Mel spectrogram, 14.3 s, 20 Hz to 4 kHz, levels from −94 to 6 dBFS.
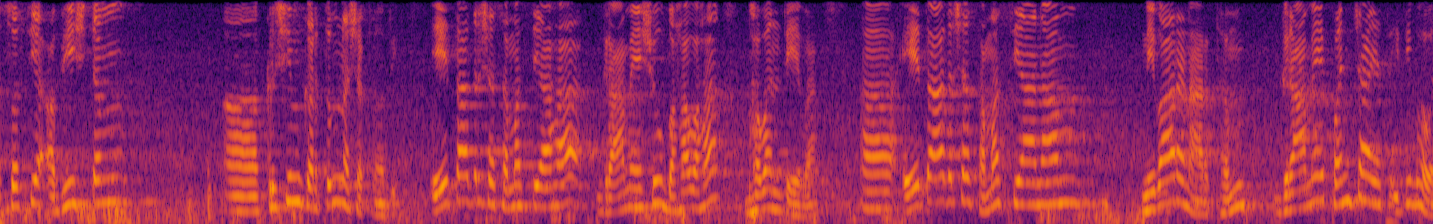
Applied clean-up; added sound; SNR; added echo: none; none; none; none.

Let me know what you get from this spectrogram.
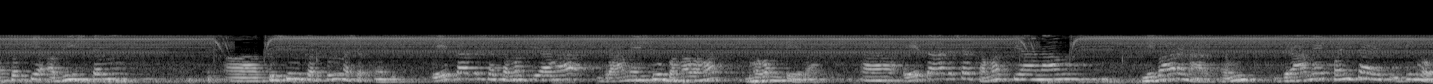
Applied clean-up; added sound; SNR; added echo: none; Domestic sounds, home sounds; 12 dB; reverberation time 0.6 s.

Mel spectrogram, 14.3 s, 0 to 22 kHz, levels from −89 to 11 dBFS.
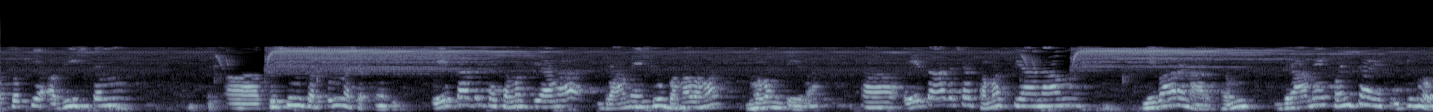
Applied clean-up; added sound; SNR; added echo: classical method WPE with log-MMSE.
